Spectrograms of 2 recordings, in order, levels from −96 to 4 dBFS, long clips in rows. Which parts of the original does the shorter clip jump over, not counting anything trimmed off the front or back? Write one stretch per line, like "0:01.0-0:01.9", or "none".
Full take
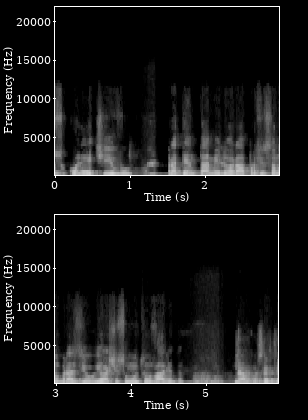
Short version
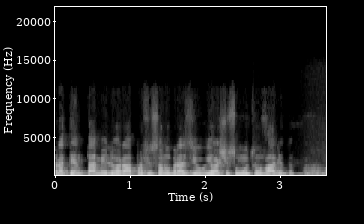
none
